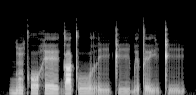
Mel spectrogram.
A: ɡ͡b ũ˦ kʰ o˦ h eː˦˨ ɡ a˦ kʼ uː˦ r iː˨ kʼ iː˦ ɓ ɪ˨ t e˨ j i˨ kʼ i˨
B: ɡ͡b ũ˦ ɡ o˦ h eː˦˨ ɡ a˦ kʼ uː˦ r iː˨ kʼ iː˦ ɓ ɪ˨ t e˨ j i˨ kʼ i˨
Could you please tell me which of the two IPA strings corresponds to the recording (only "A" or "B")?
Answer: A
